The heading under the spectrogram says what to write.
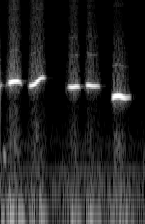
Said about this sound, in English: Wow, you are a good whistler. Thank you. I'm very jealous of your whistling skills. So I was whistling that song, but it was like over and over and over and over.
